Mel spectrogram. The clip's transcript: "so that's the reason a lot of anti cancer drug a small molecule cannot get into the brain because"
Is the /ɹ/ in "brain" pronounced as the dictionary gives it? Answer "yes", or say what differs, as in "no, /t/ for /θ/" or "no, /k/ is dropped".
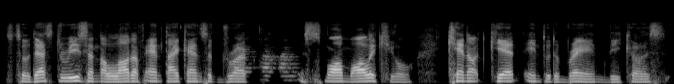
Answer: yes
